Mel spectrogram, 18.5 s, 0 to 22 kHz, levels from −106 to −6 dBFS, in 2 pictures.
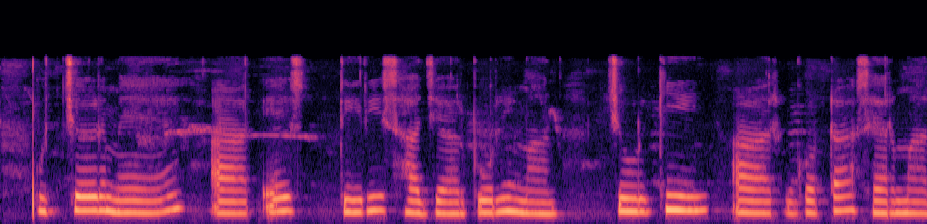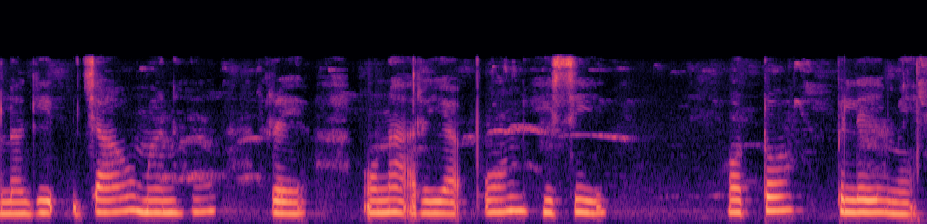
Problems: none marked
